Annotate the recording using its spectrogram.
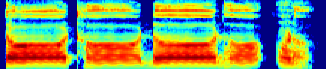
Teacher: मूर्धा से, मूर्धन्य से। और ट वर्ग, ट वर्ग किस में आता है? मूर्धन्य में।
